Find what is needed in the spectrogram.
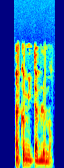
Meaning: incommutably
- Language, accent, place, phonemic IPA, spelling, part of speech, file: French, France, Lyon, /ɛ̃.kɔ.my.ta.blə.mɑ̃/, incommutablement, adverb, LL-Q150 (fra)-incommutablement.wav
